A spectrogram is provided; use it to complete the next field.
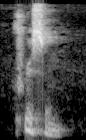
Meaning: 1. To perform the religious rite of baptism upon; to baptize 2. To name 3. To Christianize 4. To use for the first time 5. To douse or wet with blood, urine, tears, or other liquid
- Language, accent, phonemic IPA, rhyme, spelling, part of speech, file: English, Southern England, /ˈkɹɪsən/, -ɪsən, christen, verb, LL-Q1860 (eng)-christen.wav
